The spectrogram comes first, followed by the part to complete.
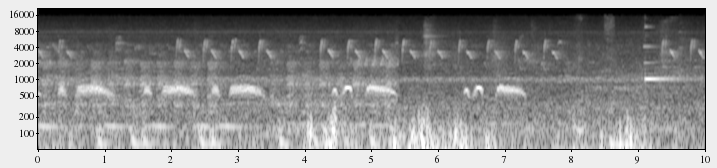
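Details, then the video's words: Wild dove in Cambodia, 23 April 2020: several low rounded coos with brief double notes, under a busy chorus of rapid high descending chirps from another bird throughout. "សត្វលលក | Dove, นกเขา, Bồ câu"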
